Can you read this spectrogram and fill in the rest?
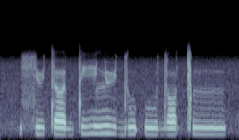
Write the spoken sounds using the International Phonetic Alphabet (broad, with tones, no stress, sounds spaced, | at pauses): s y˨ t ʌ˨ d t i˦ l y˦˨ d u˦ ʔ u˨ d ɔ˨ ǀ ɯ˨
